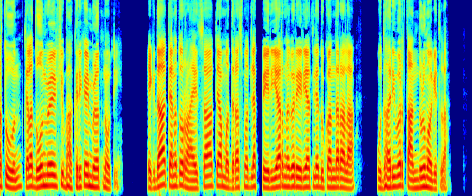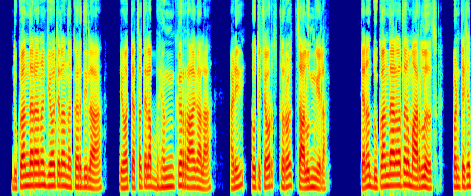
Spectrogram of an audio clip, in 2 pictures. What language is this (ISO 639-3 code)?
mar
